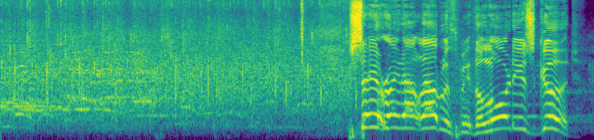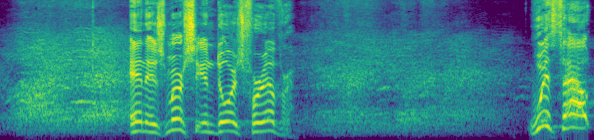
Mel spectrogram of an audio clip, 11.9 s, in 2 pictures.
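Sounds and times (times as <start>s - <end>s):
audience applause: 0.0s - 4.0s
speech: 3.5s - 5.9s, 7.2s - 9.0s, 11.2s - 11.8s.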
